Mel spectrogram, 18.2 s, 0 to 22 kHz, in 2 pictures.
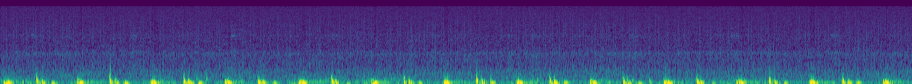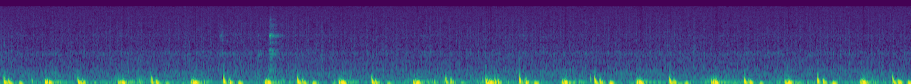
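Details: Heartbeat described as feeling like the heart is wobbling: regular low thumps at about 81 beats a minute over a steady low hum.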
